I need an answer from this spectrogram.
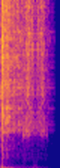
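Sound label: PERC, percussions; Univers Sons - Raricussions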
